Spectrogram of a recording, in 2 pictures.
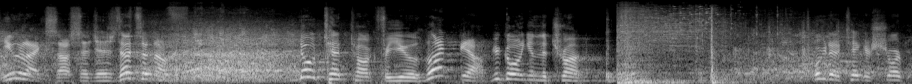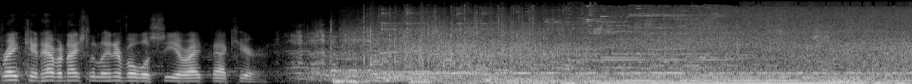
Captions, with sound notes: - You like sausages? - That's enough. (audience laughs) No TED Talk for you. - What? - Yeah, you're going in the trunk. (truck thudding) We're gonna take a short break and have a nice little interval. We'll see you right back here. (audience applauds) (dramatic music)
